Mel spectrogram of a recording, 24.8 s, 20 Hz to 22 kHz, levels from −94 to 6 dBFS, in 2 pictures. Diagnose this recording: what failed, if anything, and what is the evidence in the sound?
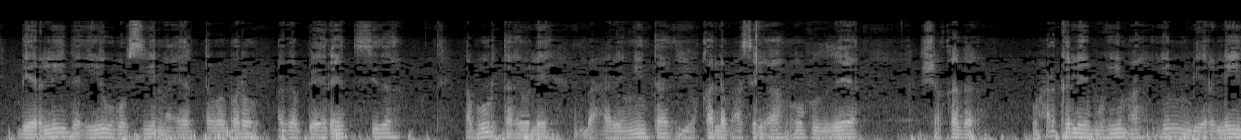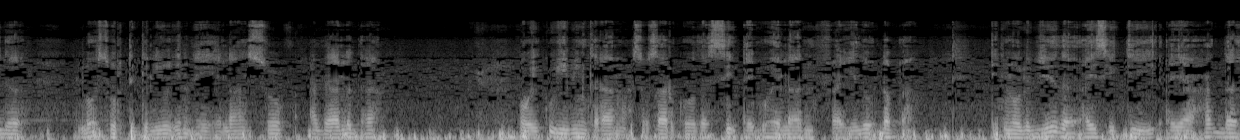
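Throughout the speech, the upper frequencies sound synthetic: s sounds come out gritty and lispy, with a metallic sheen, and nothing reaches above about 11.8 kHz. This points to a codec fault, likely heavy HE-AAC compression at a very low bitrate, around 16 kbps. Only the lower band is actually coded. The treble is rebuilt by copying lower bands upward under a coarse envelope, so its harmonics fail to line up with the real ones.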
